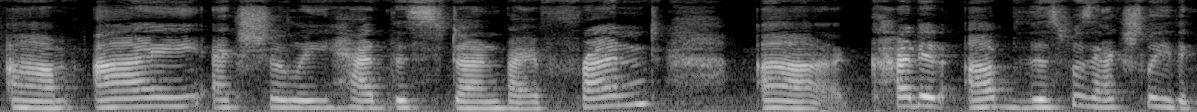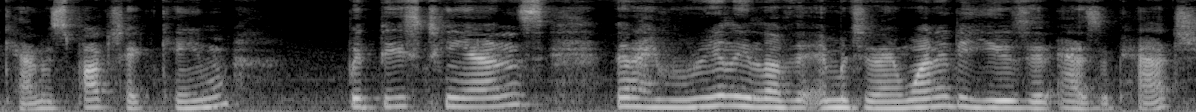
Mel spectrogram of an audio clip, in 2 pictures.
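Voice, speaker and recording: This woman has a plain, everyday voice with a fairly high pitch. She talks at a moderate pace with fairly even intonation. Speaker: stationery YouTuber. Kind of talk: show-and-tell tutorial. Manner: casual with many fillers.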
